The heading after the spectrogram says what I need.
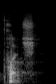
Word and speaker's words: Putsch: By the way, if you want to know how to pronounce my last name, it's Putsch, as in put your money where your mouth is.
